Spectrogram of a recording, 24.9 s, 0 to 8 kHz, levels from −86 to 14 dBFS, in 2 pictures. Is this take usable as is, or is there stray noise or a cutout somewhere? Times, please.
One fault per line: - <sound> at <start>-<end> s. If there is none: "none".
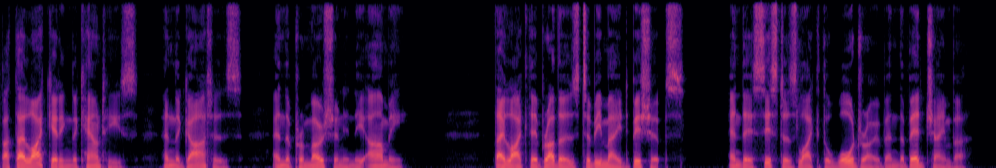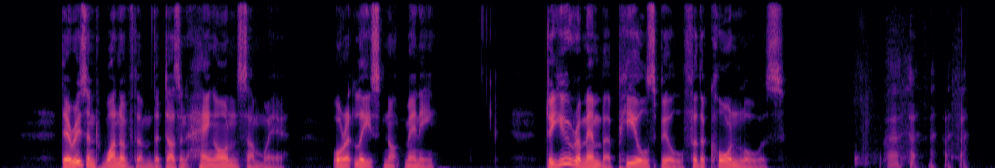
- laugh at 23.1-24.7 s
